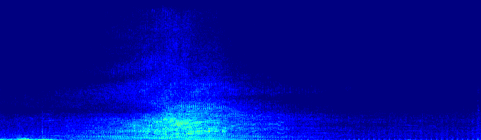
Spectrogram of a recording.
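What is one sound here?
A motor scooter passes close by and its engine fades away.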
